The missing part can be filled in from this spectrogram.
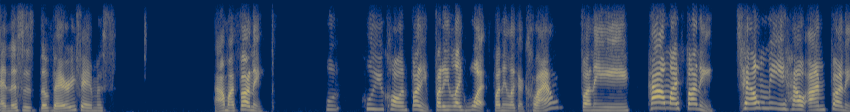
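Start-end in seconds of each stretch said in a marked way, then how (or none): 2.7-10.6 hotheaded, pushy tough-guy voice. Retelling a famous movie scene, imitating Joe Pesci's hothead character. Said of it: "this guy is the hothead".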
